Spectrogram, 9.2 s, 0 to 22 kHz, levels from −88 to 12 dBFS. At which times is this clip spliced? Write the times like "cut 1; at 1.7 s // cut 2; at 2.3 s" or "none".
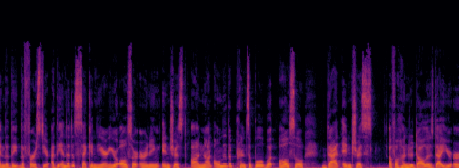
none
